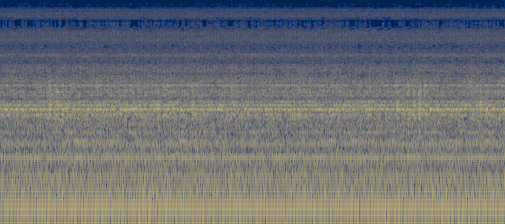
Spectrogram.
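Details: Hotpoint washing machine: a steady, even low rumble with a rough droning edge that never lets up, typical of worn drum bearings.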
